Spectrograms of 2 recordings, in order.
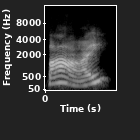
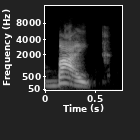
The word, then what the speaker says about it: bike: de la forma corta procure pronunciar la letra k porque si usted sólo dice by está diciendo o comprar o adiós entonces cuidado acá bike bike taxi de un accidente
